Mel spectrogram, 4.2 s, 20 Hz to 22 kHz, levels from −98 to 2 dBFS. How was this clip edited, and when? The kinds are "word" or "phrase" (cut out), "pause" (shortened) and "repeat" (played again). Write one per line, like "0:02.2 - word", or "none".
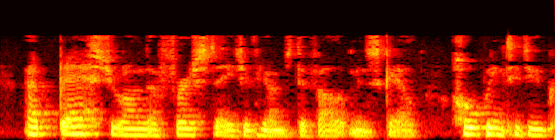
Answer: none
